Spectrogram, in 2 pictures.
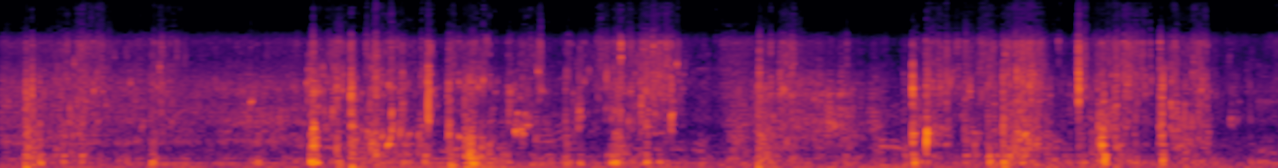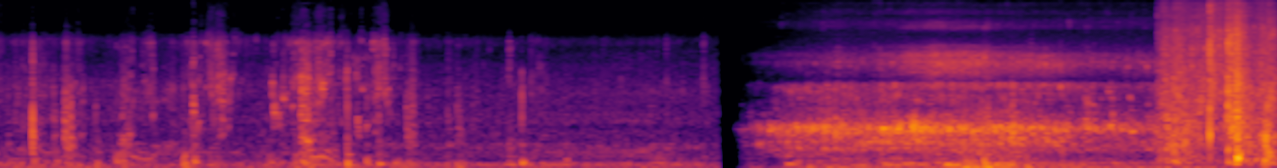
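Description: Water splashing and sloshing in a tub of live flathead lobsters, with frequent sharp clicks and knocks over a steady low hum. About fifteen seconds in it breaks off for a short logo sound that builds to a loud burst near the end.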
